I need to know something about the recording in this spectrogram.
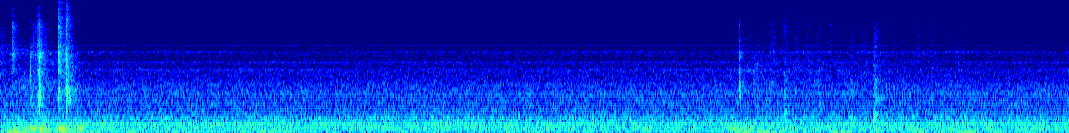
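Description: A keyboard clicks with steady typing close by.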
